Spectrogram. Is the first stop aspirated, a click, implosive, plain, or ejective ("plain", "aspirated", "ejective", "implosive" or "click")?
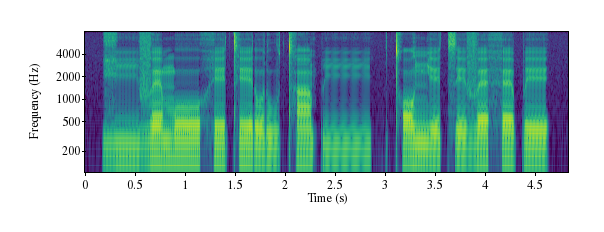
aspirated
